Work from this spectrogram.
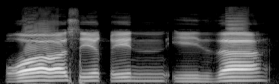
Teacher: Maka hukum tajwidnya kita namakan dengan izhar. Ghasiqin, harus jelas tanpa ditahan, maka cara membacanya tidak boleh tahan, tidak boleh ghasiqin idza, tapi langsung saja ghasiqin idza, za sama tadi makhrajnya.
